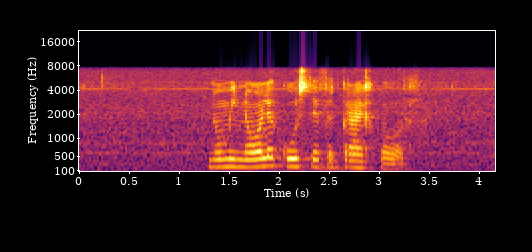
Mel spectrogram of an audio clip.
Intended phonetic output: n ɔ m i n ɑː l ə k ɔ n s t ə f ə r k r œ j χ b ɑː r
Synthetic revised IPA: n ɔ m i n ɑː l ə k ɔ s t ə f ə r k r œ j χ b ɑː r

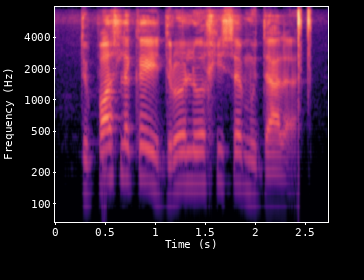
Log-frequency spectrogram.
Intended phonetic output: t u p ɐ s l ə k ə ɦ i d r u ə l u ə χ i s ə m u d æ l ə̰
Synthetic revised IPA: t u p ɐ s l ə k ə ɦ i d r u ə l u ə χ i s ə m u d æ l ə̰

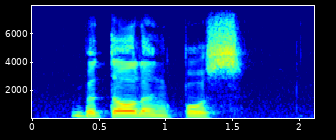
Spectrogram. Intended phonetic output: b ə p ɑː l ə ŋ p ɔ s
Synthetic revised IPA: b ə t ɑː l ə ŋ p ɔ s

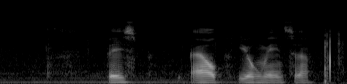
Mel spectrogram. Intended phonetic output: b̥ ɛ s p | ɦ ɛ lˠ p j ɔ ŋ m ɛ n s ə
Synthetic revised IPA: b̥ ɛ s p | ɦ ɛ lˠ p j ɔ ŋ m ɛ n s ə

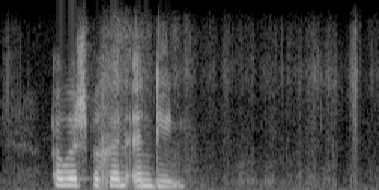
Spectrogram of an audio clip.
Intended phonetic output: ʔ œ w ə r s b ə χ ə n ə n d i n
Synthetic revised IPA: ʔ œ w ə r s b ə χ ə n ə n d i n

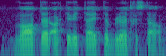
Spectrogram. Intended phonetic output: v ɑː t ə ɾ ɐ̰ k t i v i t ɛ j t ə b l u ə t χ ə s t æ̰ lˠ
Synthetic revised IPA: v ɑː t ə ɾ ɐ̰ k t i v i t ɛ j t ə b l u ə t χ ə s t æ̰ lˠ

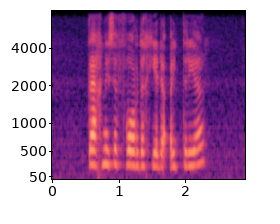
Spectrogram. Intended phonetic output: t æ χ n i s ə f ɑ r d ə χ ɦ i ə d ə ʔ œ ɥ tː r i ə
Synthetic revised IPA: t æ χ n i s ə f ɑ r d ə χ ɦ i ə d ə ʔ œ ɥ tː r i ə

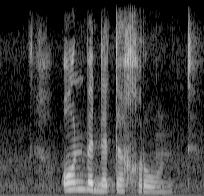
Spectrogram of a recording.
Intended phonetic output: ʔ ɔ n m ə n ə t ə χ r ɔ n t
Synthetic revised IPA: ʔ ɔ n b ə n ə t ə χ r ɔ n t

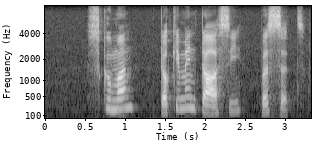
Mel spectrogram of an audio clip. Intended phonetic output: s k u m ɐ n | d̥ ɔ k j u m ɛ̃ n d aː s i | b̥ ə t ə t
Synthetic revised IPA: s k u m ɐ n | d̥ ɔ k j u m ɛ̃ n t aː s i | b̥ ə s ə t

